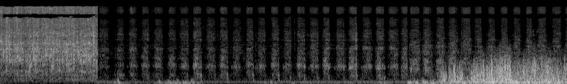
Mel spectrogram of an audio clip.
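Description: Tap water pouring into a steel pot, cut off sharply about a second in. Then a daikon radish is grated by hand on a plastic grater bowl in fast, even rasping strokes, louder from about four seconds in.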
